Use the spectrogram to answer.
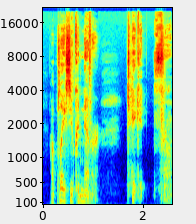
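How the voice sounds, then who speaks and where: A man performs a raspy put-on character voice at a moderate pace. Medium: read story. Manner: taunting.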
